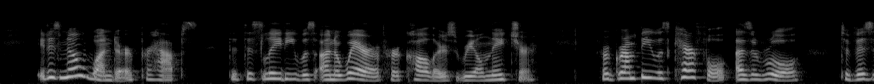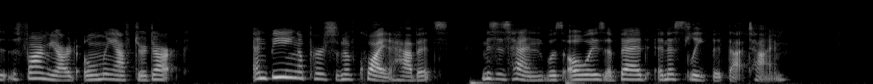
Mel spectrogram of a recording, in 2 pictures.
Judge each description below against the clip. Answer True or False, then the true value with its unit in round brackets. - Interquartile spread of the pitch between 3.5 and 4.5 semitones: True (4.0 semitones)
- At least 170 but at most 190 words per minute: False (160 wpm)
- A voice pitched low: False (230 Hz)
